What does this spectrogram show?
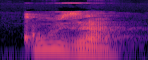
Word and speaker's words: cousin: son ce autre exemple cousin ici la lettre S se trouve entre deux voyelles la lettre U et la lettre I la lettre S ici se prononce bien comme le son ze cousin maintenant si on veut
